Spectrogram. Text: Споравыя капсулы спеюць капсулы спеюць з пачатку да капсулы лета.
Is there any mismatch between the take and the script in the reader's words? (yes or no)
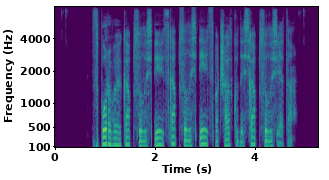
no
